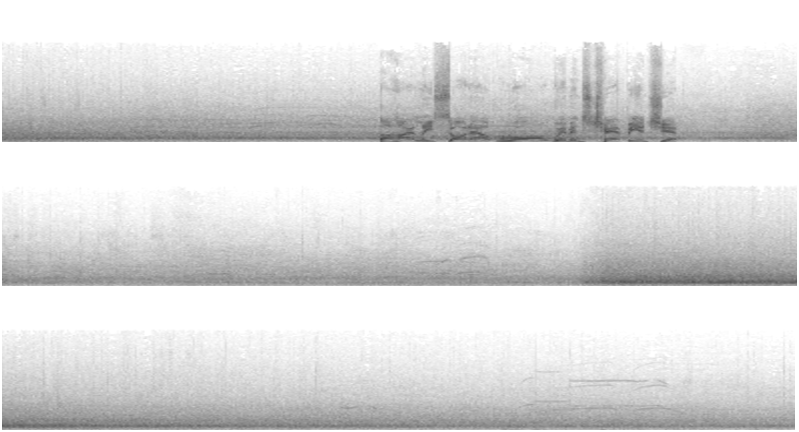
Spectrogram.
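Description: A large crowd cheers and roars in a big arena, growing louder partway through.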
